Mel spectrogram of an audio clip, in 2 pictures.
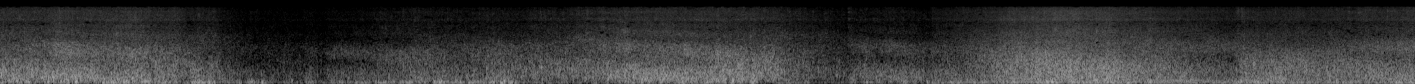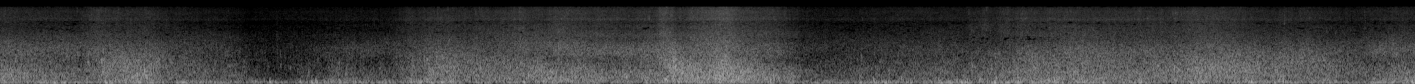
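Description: Small waves breaking and washing up a sandy beach, swelling and fading about once every four to five seconds. Wind rumbles on the microphone underneath.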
